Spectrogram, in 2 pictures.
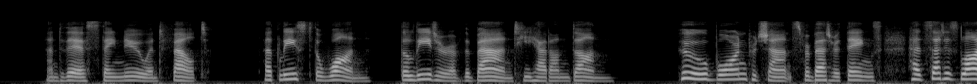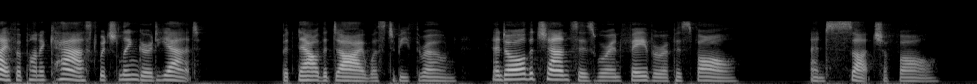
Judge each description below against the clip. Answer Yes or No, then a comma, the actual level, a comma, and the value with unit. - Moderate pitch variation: Yes, average, 3.9 semitones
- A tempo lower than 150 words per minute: No, average, 175 wpm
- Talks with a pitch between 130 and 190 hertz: Yes, medium, 185 Hz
